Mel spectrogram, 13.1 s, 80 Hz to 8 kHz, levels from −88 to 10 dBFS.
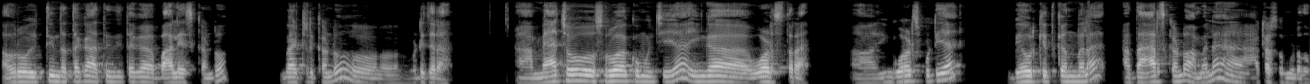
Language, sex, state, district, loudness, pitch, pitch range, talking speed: Kannada, male, Karnataka, Mysore, -21 LUFS, 140 Hz, 125-145 Hz, 130 wpm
